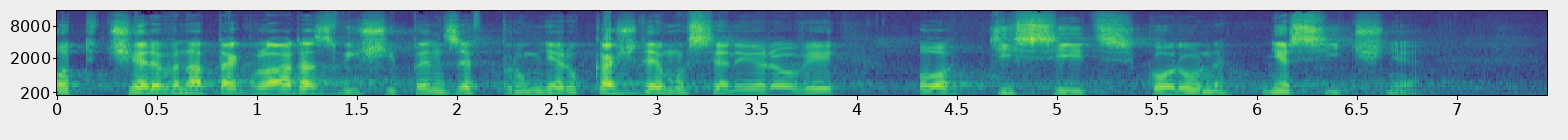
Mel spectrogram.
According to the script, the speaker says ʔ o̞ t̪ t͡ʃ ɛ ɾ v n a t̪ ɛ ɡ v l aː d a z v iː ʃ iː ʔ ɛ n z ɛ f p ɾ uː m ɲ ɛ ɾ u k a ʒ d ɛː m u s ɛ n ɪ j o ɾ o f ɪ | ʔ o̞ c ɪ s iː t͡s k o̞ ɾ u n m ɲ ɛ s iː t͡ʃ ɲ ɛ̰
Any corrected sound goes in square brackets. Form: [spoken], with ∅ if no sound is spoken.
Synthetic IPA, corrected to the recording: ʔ o̞ t̪ t͡ʃ ɛ ɾ v n a t̪ [a] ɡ v l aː d a z v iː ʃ iː [p] ɛ n z ɛ f p ɾ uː m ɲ ɛ ɾ u k a ʒ d ɛː m u s ɛ n ɪ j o ɾ o [v] ɪ | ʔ o̞ c ɪ s iː t͡s k o̞ ɾ u n m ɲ ɛ s iː t͡ʃ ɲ ɛ̰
